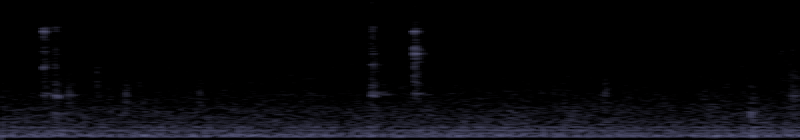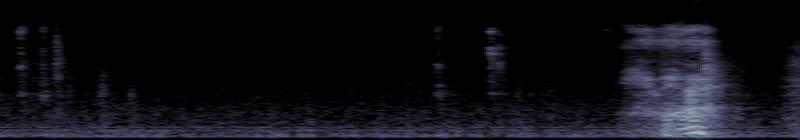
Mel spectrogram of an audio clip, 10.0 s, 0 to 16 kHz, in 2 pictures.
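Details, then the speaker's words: McDonnell & Miller #67 low water cut-off on 30+ year old Weil-McLain EG steam boiler, pre-season start-up with stuck float: sharp isolated clicks as float is manipulated, first click should shut burner, second should turn on feeder; normal switch operation. "there's two switches normally on normally off depending on the position of the float and that the first click should shut off the burner and the second click should turn on the feeder"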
